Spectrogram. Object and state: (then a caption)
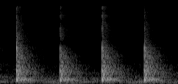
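Ripe jackfruit. A ripe jackfruit is tapped four times, each tap giving a short, dull thud with a low body around 190 Hz that dies away quickly. The hollow-sounding taps indicate the fruit is ripe, its skin soft enough to give under a finger press.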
